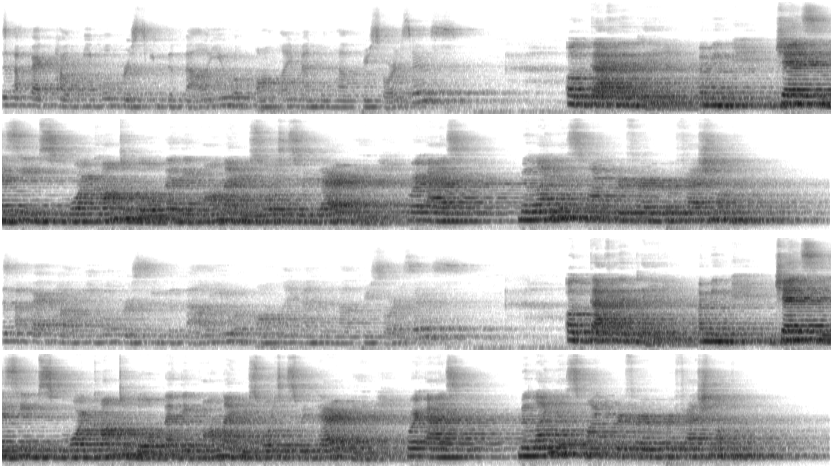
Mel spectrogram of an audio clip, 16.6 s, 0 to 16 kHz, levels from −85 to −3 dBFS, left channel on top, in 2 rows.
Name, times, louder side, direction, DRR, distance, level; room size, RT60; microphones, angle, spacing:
voice 1, 0.0-4.5, left 2 dB, 75° left, 0 dB, 0.4 m, -38 dB
voice 2, 5.6-6.7 6.9-12.9 13.4-15.6, right 1 dB, 90° right, -5 dB, 0.7 m, -21 dB
3.2 x 2.4 x 2.4 m, 2.4 s
head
